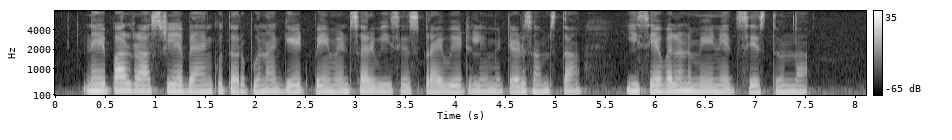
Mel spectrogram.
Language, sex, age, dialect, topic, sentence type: Telugu, female, 25-30, Southern, banking, question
